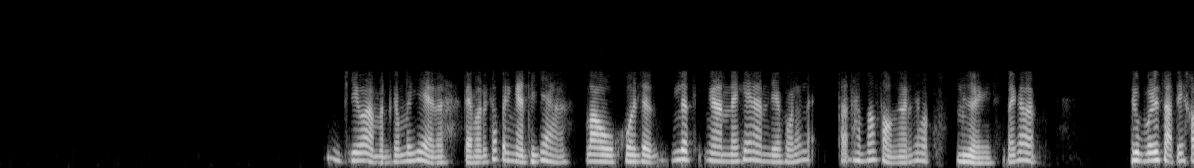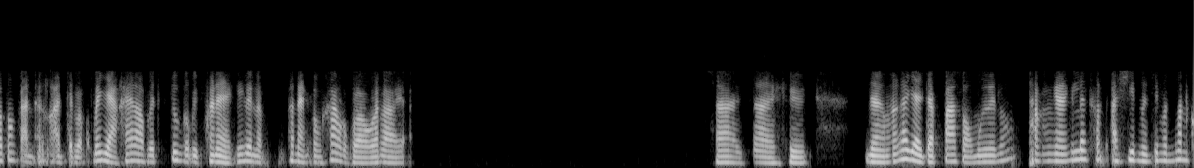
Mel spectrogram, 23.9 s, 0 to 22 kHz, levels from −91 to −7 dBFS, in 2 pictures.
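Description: iLBC codec coding runs from the first second to the end, band-limiting the speech to below 4 kHz and coding each 20 ms frame independently. The plainly audible damage is a slightly rough, synthetic texture, which fits iLBC's 15.2 kbps mode.

Lost iLBC frames occur at 4.36–4.39 s, 10.30–10.33 s and 23.46–23.52 s. Each gap is filled by the decoder repeating the last pitch cycle blended with noise, heard as a brief buzzy, held vowel. The first two gaps fit one 20 ms frame each, and the last fits two frames, about 40 ms. The speech recovers immediately after each gap.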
